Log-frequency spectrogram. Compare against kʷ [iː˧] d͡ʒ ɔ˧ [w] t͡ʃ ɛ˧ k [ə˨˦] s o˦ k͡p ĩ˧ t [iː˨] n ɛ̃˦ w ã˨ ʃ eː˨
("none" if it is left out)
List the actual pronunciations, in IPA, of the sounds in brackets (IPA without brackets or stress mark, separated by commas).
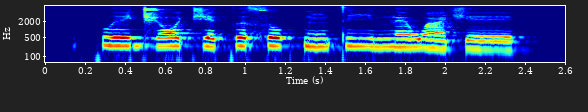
eː˧, none, ə˦, iː˦˨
